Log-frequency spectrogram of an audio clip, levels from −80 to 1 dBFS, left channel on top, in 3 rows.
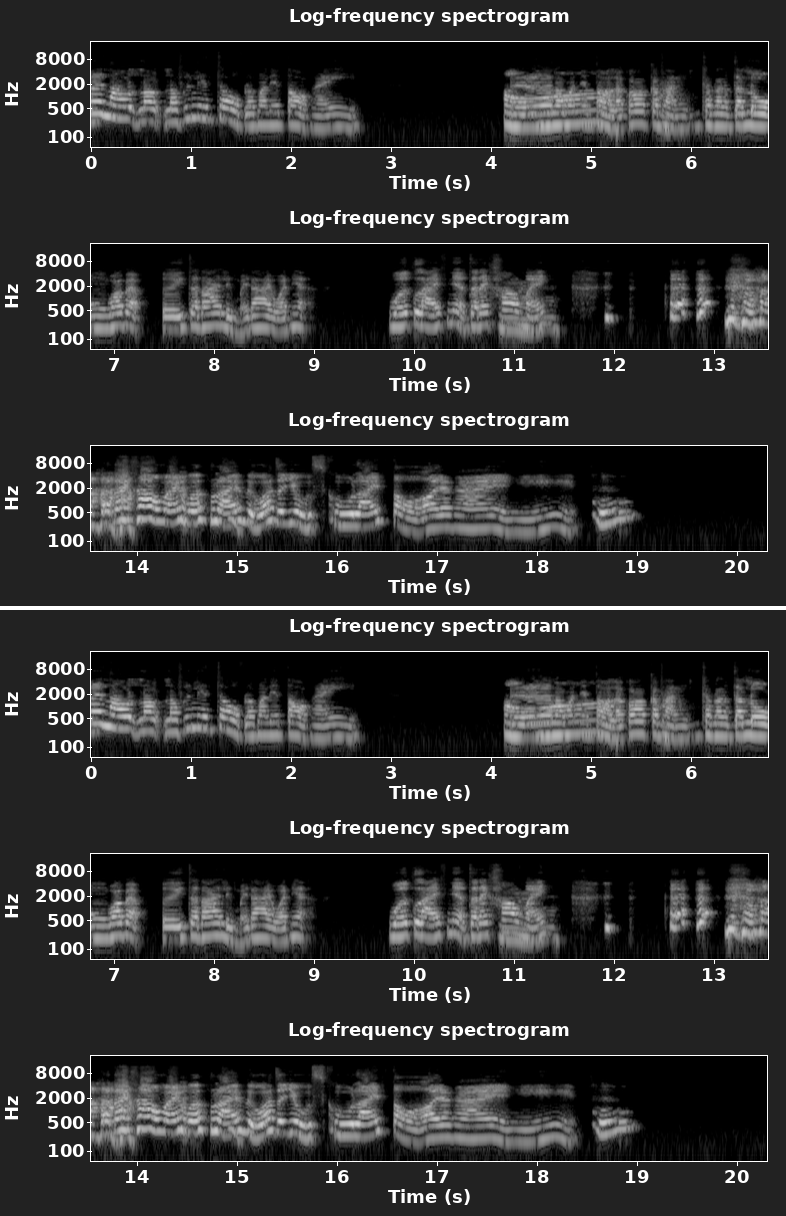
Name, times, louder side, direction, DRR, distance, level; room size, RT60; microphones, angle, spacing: voice 1, 0.0-2.7 4.2-8.9 9.8-11.3 11.6-12.0 12.6-13.4 13.6-18.4, right 1 dB, 15° right, 0.7 m, -29 dB
voice 2, 4.1-5.3 5.7-5.8 10.9-11.4 13.1-14.0 14.4-14.5 14.9-15.0 18.6-19.2, left 1 dB, 15° left, 0.3 m, -31 dB
2.2 x 2.2 x 2.6 m
head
